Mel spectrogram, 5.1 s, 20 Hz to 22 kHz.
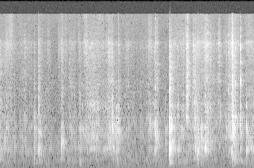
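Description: A GoPro Hero 7 Black's box and packaging being handled while unboxing: a run of light clicks, knocks and rustles, with a sharper knock about three and a half seconds in.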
